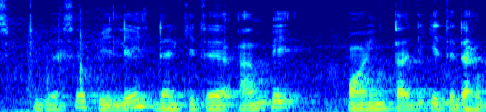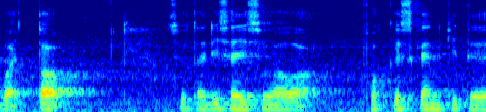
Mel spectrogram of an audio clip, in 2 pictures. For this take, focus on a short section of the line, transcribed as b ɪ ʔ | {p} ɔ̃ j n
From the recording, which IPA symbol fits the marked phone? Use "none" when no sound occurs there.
p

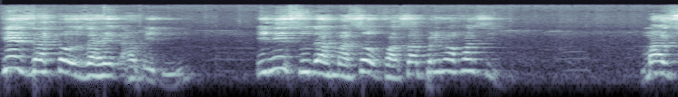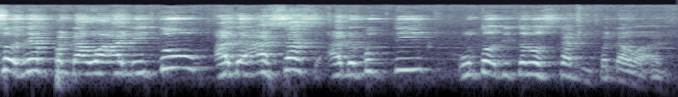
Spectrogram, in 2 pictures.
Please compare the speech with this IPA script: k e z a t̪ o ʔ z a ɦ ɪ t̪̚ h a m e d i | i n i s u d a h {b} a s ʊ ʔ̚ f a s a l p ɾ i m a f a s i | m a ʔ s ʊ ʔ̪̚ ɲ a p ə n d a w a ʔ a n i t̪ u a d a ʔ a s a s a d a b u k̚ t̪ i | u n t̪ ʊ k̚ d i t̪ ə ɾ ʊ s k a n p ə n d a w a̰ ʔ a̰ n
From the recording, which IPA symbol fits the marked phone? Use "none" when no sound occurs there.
m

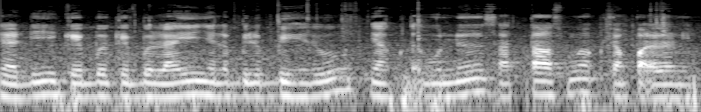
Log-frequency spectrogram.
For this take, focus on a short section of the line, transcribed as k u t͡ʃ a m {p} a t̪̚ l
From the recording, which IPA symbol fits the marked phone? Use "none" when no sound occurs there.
p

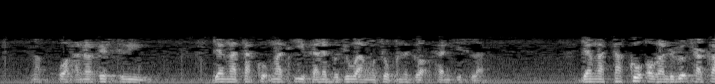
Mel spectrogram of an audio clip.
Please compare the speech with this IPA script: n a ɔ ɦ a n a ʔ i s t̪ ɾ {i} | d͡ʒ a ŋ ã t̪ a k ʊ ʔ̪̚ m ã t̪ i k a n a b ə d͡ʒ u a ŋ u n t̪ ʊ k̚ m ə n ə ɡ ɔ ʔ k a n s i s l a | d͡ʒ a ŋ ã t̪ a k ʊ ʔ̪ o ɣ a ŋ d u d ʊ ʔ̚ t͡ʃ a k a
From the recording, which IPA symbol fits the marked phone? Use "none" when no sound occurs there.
i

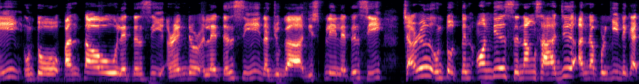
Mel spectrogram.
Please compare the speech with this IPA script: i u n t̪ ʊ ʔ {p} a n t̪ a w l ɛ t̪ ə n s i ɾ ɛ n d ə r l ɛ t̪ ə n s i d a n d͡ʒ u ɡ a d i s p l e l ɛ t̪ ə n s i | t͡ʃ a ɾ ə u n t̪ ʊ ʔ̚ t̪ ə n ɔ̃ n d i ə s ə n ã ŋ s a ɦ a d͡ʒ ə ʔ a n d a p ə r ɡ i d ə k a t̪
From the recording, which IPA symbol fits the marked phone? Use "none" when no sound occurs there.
p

